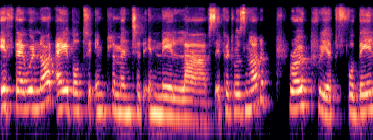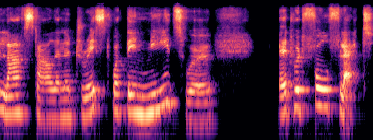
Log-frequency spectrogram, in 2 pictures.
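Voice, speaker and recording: In a South African accent, a woman speaks at a moderate pace with lively intonation and a medium pitch. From South Africa, Johannesburg. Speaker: dietitian and mindset mentor hosting a webinar. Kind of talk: webinar introduction.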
